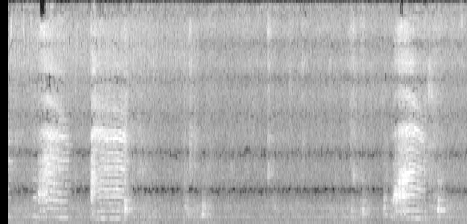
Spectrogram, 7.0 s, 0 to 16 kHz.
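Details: Domestic cat making strange noises while watching a fly indoors: three short harmonic chirps with wavering pitch, near 1 and 2 seconds and again near 6 seconds, over faint steady background hum.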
